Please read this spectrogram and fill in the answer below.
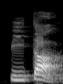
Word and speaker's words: पिता: जाएगा देखिए य पिता देखिए ज्यादा खींच उच्चारण नहीं हो रहा है पिता छोटा उच्चारण हो रहा है ना तो प में छोटी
